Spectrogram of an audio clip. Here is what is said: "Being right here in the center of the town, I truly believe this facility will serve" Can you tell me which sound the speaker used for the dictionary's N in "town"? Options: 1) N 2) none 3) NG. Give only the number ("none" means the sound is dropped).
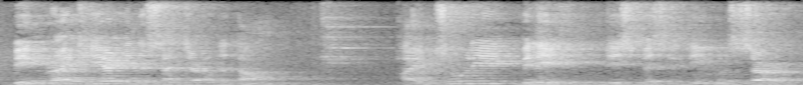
1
